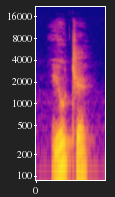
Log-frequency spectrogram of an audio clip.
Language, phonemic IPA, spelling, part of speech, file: Dutch, /ˈjucə/, joetje, noun, Nl-joetje.ogg
- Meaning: diminutive of joet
